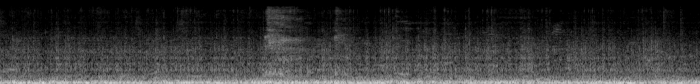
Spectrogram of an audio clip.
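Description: Heritage train carriage moving slowly out of a station, heard from inside: a steady low rumble, with a short burst of hissing noise about three seconds in.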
